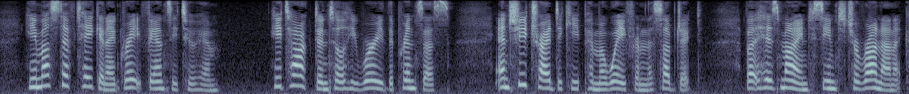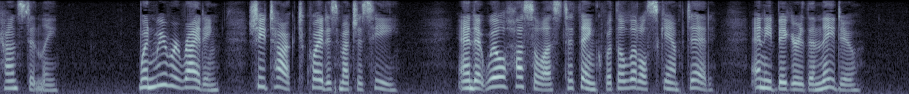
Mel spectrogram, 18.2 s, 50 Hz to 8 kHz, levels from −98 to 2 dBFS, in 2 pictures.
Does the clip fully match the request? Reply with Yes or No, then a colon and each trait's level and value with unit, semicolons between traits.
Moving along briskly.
Yes: fast, 210 wpm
